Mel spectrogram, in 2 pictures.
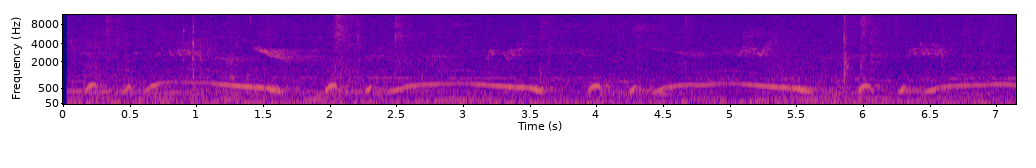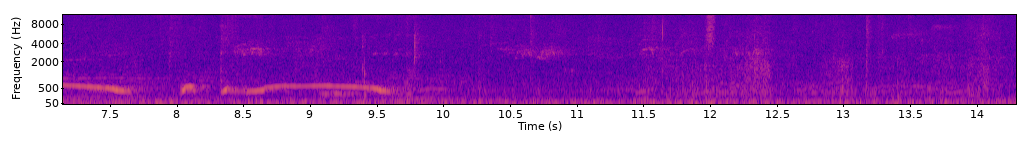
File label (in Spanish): paloma colorada patagioenas cayennensis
